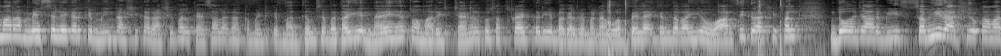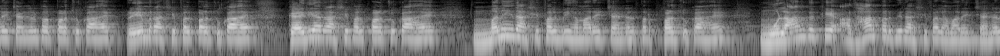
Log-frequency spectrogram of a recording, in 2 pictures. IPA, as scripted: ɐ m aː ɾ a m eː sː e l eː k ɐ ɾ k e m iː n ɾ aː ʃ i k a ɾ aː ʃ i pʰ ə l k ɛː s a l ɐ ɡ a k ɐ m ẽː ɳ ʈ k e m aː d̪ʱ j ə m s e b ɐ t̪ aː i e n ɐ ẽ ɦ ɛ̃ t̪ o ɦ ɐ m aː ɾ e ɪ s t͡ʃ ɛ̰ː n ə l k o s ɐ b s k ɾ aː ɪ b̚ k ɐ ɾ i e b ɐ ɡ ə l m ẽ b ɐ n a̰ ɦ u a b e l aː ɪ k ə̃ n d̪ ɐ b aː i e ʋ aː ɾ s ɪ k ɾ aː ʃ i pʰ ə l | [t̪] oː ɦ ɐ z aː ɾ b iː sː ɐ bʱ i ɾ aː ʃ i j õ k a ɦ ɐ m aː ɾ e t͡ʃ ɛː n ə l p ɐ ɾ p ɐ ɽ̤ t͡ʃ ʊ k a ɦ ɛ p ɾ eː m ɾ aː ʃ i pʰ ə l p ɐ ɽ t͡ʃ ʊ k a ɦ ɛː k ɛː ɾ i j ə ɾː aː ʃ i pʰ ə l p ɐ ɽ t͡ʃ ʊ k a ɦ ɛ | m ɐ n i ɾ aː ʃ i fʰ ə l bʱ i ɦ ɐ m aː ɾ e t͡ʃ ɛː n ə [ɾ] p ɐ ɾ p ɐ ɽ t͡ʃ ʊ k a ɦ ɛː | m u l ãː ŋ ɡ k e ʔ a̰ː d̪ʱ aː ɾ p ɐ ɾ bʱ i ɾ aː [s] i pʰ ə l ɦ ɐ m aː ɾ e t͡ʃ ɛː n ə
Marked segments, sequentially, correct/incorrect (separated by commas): incorrect, incorrect, incorrect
